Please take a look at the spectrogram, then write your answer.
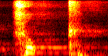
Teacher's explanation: Wal hukma wan, kaf sukun, huruf kaf yang memiliki sifat syiddah dan hamas, maka pada saat disukun bunyinya huk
